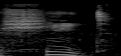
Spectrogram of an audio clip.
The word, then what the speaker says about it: sheet: Eu tenho que prolongar esses dois S. Porque se eu falar de uma maneira rápida e brusca e eu pronunciar esse E como um I, vira um palavrão em inglês.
